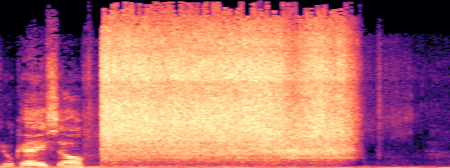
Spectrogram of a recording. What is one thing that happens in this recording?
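Water pours into a plastic bucket.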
